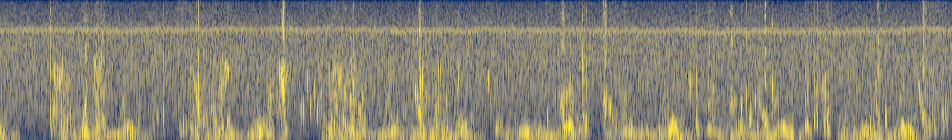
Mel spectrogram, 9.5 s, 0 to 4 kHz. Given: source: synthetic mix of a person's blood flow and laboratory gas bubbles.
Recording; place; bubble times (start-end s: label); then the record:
Doppler ultrasound of blood flow; precordium
0.48-1.10 s: bubbles
1.51-1.68 s: bubbles
1.76-2.35 s: bubbles
2.67-2.92 s: bubbles
2.98-3.69 s: bubbles
4.13-4.52 s: bubbles
4.56-4.62 s: bubbles
4.85-5.04 s: bubbles
5.44-5.92 s: bubbles
6.02-6.32 s: bubbles
6.56-6.71 s: bubbles
6.88-7.22 s: bubbles
7.29-7.79 s: bubbles
8.01-8.34 s: bubbles
8.63-8.90 s: bubbles
9.16-9.53 s: bubbles
From the record:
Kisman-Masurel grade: 333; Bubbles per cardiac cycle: rolling drumbeat, 9 or more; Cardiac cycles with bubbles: 50 to 99%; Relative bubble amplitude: loud (0.450 to 0.775); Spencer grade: 3 (all of the cardiac periods contain showers or single bubble signals, but not dominating or overriding the cardiac motion signals); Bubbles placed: only in the low amplitude regions of the cardiac cycle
